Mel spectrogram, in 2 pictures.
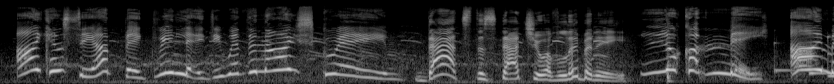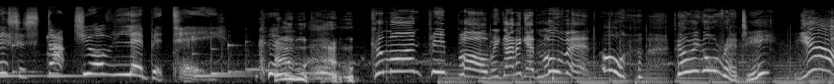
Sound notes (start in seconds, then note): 10.9 all laughing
